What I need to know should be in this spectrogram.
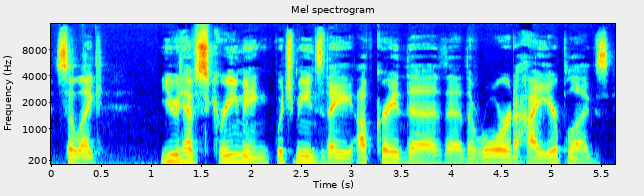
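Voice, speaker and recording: A man hosting a casual gaming podcast, talking in a rambling, halting way. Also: mid-range voice, fairly even intonation, no room sound, studio quality. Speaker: podcast host.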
